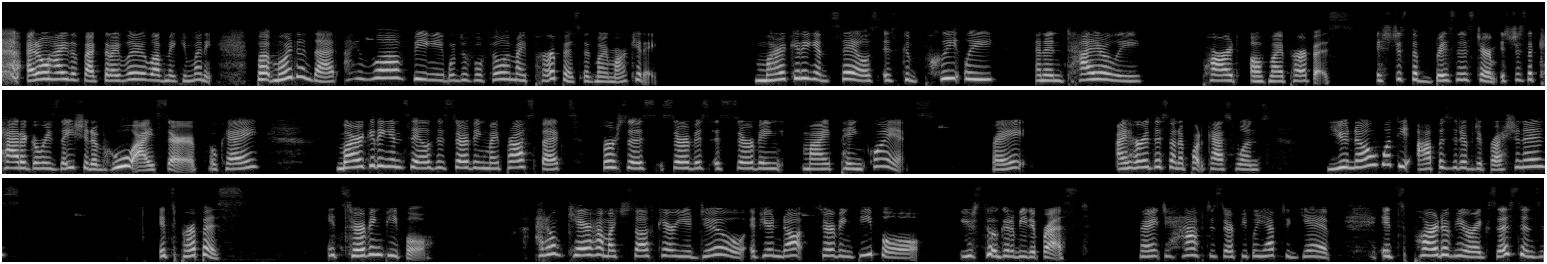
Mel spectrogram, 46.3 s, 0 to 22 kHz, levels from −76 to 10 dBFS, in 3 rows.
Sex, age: female, 20-39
